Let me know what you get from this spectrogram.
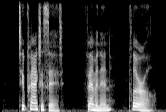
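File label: "to practice it", English, female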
